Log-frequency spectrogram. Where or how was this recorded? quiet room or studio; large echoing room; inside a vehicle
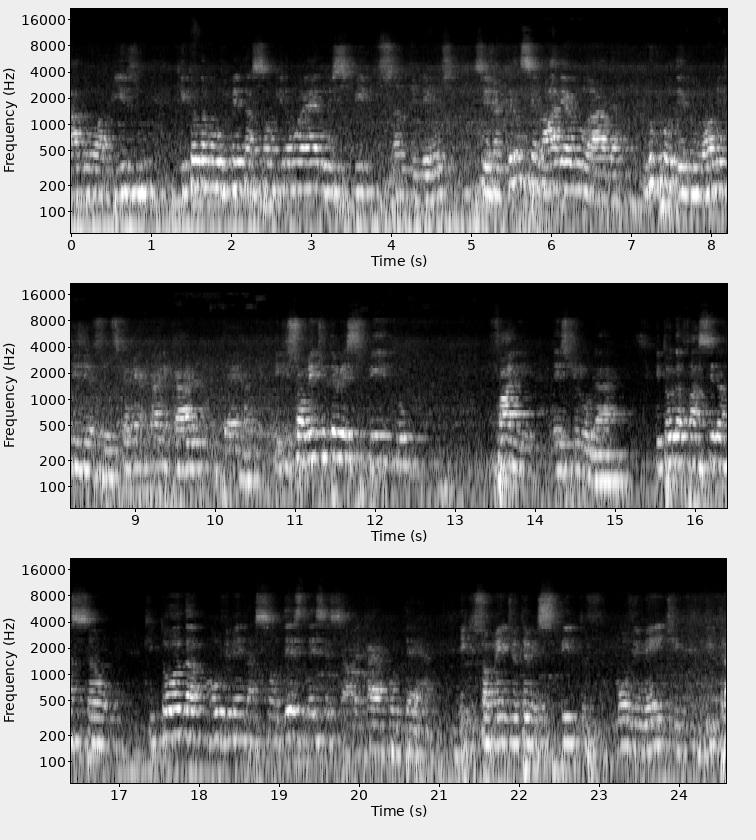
large echoing room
